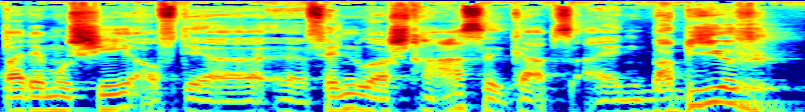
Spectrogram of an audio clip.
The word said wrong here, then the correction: Berber: Oder Ber Babir, sagt man, ne? Habe ich das gut ausgesprochen? Also du meinst das türkische Wort? Ja. Äh, Berber. Berber. Ja, genau, das war's.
